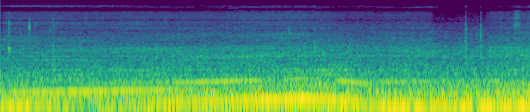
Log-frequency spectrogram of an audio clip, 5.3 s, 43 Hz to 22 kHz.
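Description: Steady low engine rumble from a Seat Ibiza 6L with a stage 1 tune and exhaust, idling or cruising at an even, moderate level with a faint hum and no sharp revs.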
